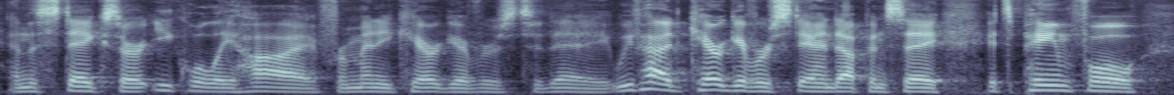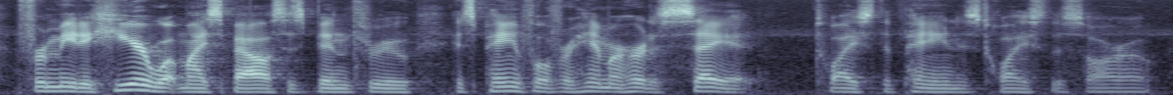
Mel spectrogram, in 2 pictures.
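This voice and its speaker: Hosting a live panel discussion after a performance, a man moderates the audience conversation before the crowd at the venue. His mid-range voice moves briskly with hardly any pauses, and he repeats words as he works out his thoughts.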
